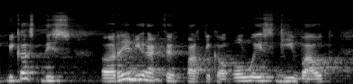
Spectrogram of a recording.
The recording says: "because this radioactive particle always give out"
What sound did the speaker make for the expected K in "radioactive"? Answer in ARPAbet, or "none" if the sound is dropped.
K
